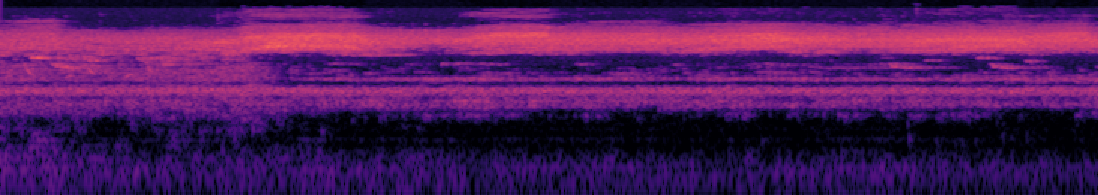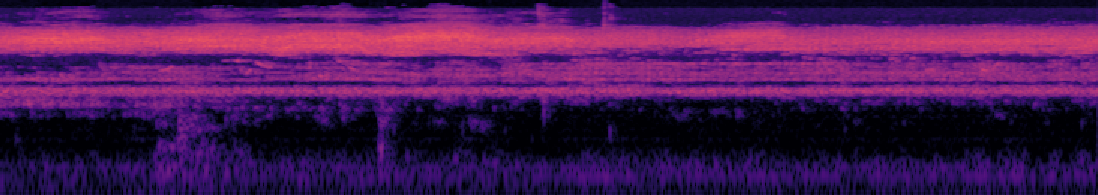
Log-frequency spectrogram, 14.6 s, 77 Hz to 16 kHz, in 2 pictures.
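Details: Periodical 17-year cicadas, out for a few weeks in fruit trees, keep up a continuous shrill hissing chorus with an even humming drone, rising slightly near the start.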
